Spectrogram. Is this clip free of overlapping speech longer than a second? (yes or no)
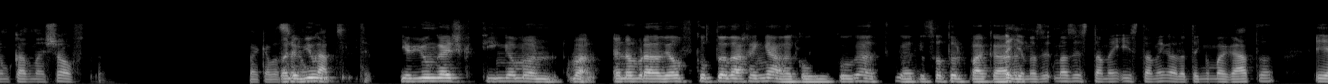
yes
